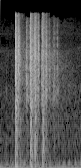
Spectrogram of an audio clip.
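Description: Gunshots in a video game: two or three sharp, loud reports fire in quick succession close by, then fade into a ringing tail.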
